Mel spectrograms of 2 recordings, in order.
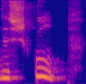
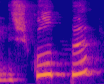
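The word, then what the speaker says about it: desculpe: this is the one i was just saying the scoop so means i'm sorry if you want to just say sorry to someone you can say the scoop and again this with an e at the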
